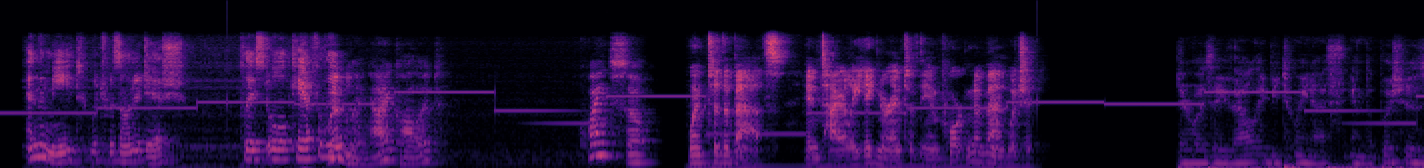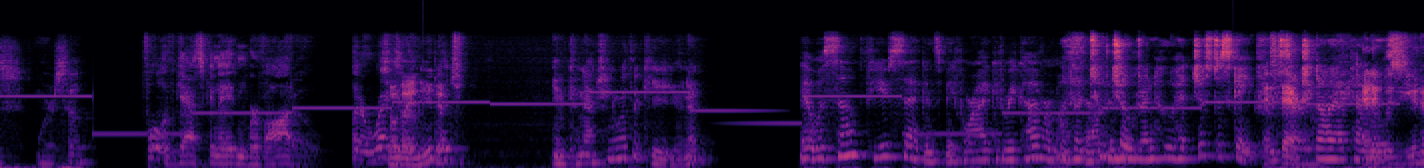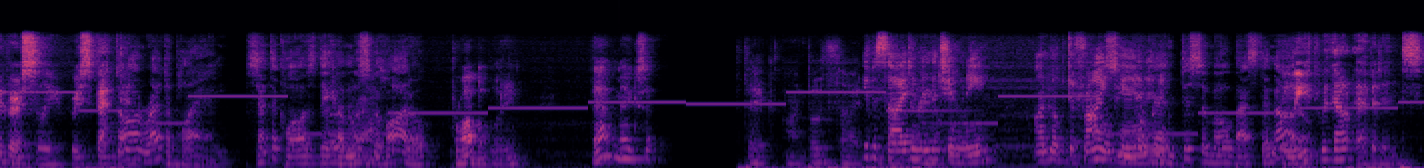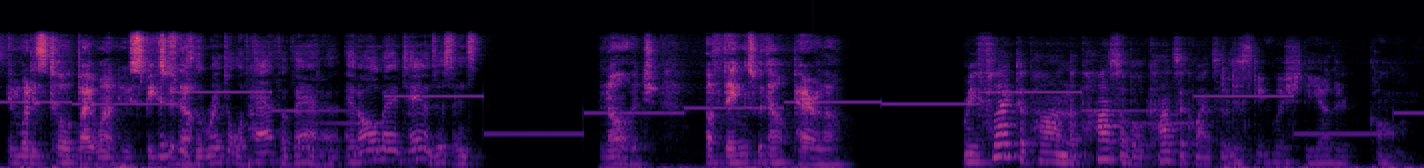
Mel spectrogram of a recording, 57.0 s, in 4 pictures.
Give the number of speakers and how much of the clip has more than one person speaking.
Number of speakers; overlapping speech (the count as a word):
nine, about 14%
